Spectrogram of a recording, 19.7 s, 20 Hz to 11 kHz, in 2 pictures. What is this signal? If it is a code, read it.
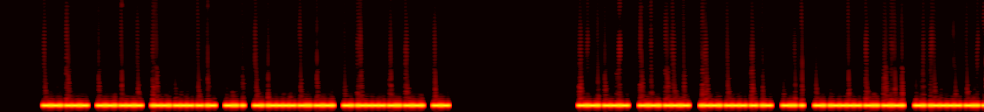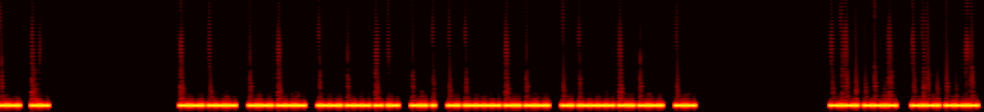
Morse code, heard as a keyed tone, about 66 wpm, 700 Hz. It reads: CQ CQ POTA DE N1DC N1DC K CQ CQ POTA DE N1DC N1DC K CQ CQ POTA DE N1DC N1DC K CQ CQ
